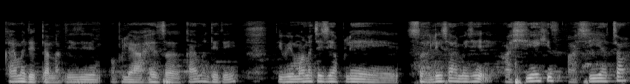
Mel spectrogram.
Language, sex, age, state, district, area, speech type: Marathi, male, 18-30, Maharashtra, Satara, rural, spontaneous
